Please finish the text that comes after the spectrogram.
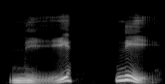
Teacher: it has to have a dip. Ni, ni. You should feel your voice go down and then come back up.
